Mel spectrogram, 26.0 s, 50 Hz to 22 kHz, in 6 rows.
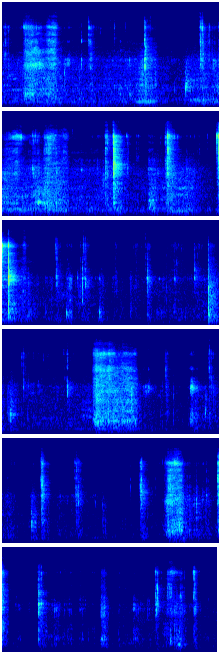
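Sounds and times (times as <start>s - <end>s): chewing and mouth smacks: 3.9s - 4.3s, 8.6s - 14.5s, 18.0s - 20.4s, 21.1s - 25.7s.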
